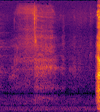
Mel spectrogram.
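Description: A man's faint breath at a lectern microphone, a soft breathy rush under a second long, followed by his voice starting again right at the end.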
